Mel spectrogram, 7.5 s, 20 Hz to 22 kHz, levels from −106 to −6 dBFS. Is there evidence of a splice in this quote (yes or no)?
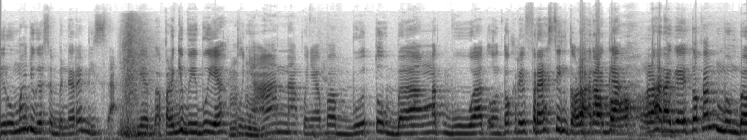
yes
